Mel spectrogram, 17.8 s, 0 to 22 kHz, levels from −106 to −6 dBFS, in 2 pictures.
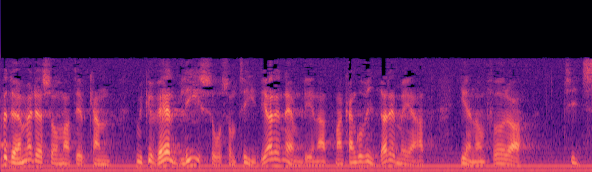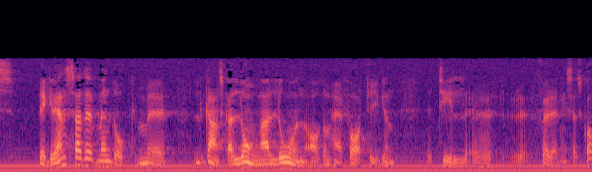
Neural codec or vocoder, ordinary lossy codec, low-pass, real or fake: none; MP3, 24 kbps; 5.4 kHz; real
